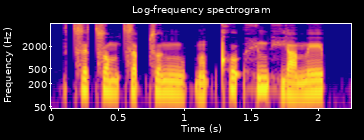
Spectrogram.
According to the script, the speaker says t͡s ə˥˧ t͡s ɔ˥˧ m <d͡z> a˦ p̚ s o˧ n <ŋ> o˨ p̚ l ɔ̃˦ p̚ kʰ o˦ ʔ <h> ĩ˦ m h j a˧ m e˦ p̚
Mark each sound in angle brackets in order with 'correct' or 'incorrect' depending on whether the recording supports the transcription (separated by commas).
incorrect, correct, correct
